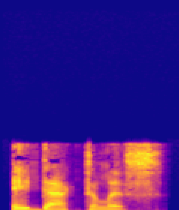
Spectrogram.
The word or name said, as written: adactylous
